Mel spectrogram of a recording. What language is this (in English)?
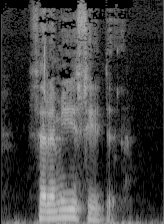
Kabyle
